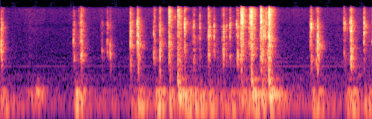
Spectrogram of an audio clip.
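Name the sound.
typing on a keyboard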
